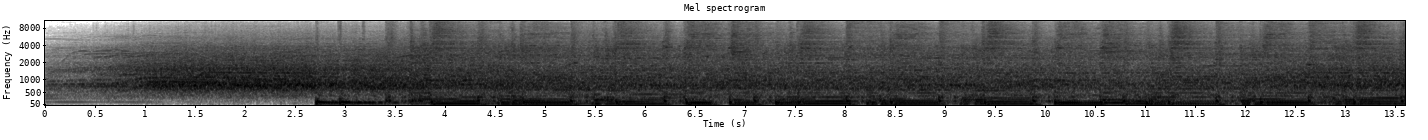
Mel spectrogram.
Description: Wire & Glass Version

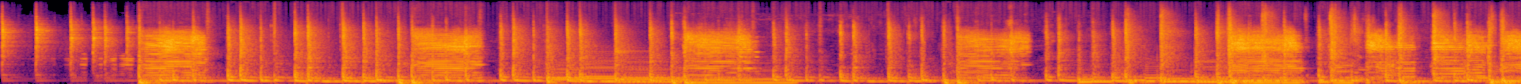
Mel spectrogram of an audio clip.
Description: Instrumental remix

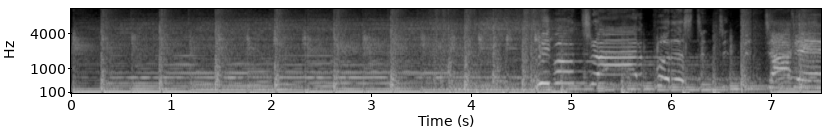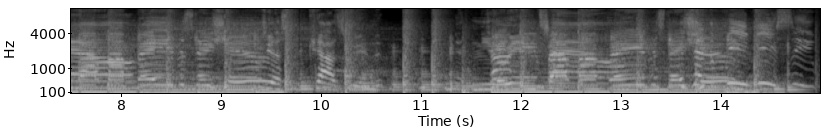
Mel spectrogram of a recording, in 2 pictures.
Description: Radio 1 Jingle

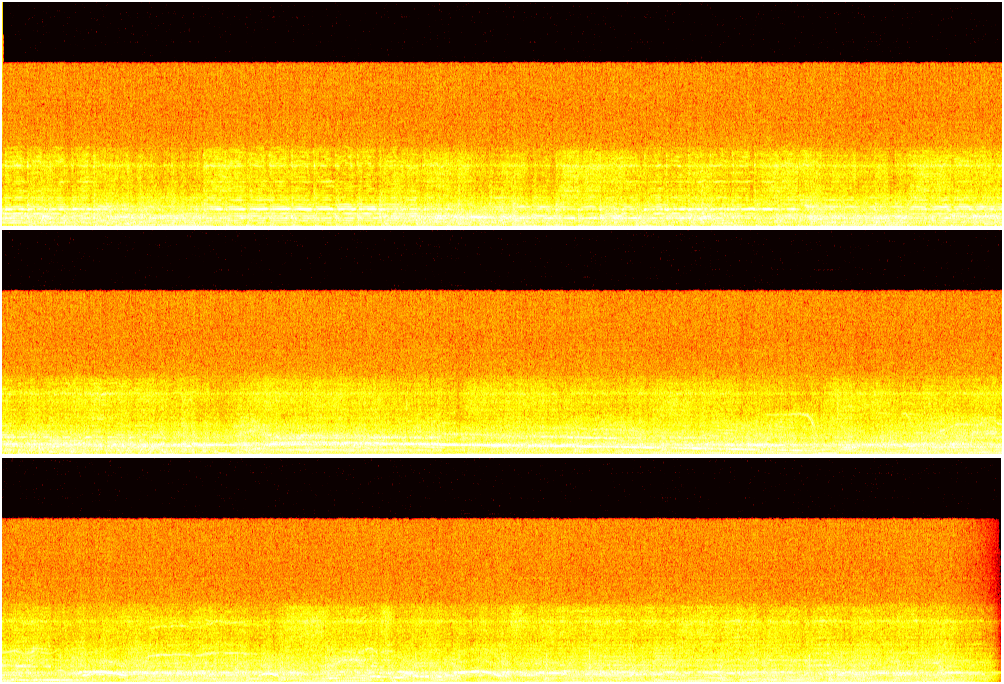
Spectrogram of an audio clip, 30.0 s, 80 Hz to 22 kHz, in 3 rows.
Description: Drum Solo; Forest Hills; July 29, 1971

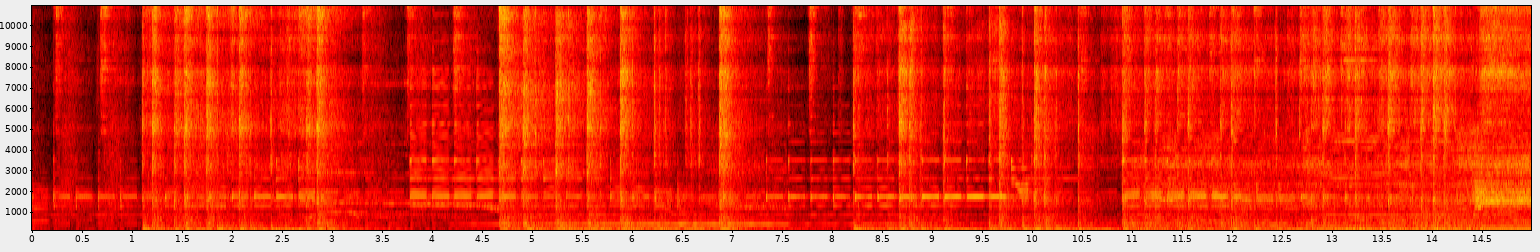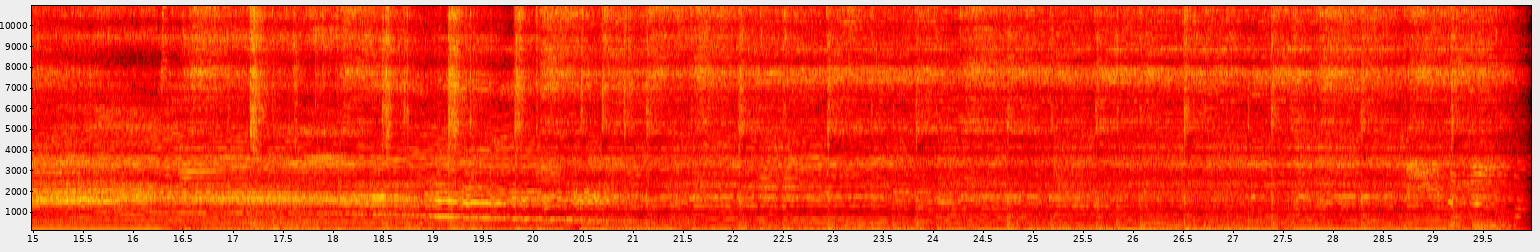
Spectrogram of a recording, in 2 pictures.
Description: Drum Solo; Live In Portsmouth - January 27, 2002

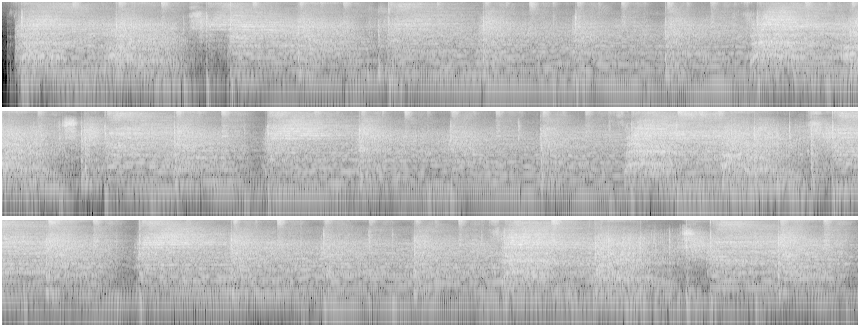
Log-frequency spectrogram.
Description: Horror Rock

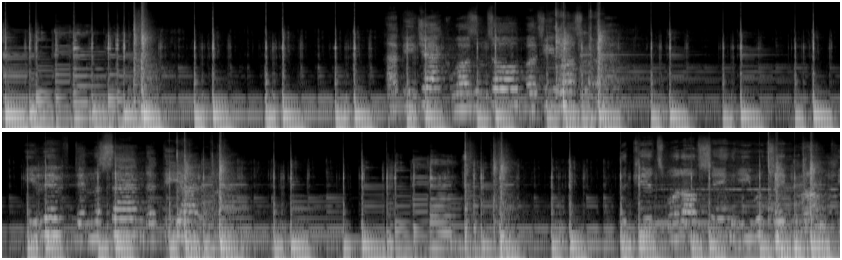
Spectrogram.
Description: Alt Drum Version Stereo

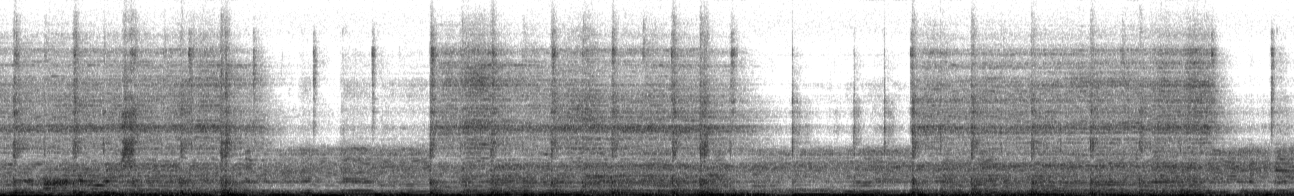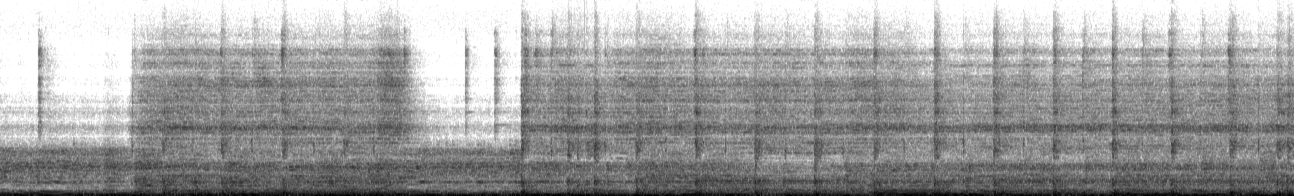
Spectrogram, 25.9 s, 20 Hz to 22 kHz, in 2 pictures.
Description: Bass Solo; Live In Portsmouth - January 27, 2002

